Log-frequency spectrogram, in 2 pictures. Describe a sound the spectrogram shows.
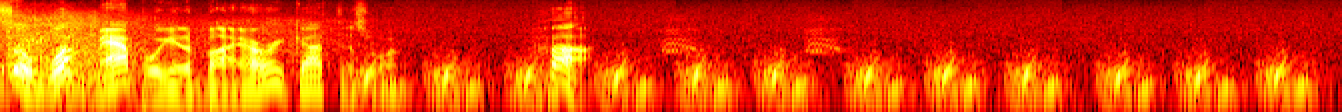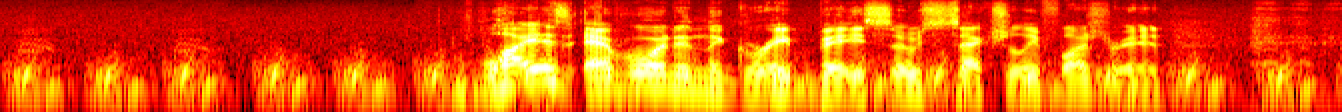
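Water splashes as a game character swims.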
